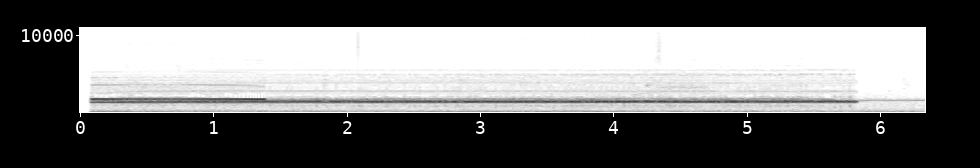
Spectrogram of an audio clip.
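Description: American toads give long, steady, high musical trills that overlap at slightly different pitches.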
